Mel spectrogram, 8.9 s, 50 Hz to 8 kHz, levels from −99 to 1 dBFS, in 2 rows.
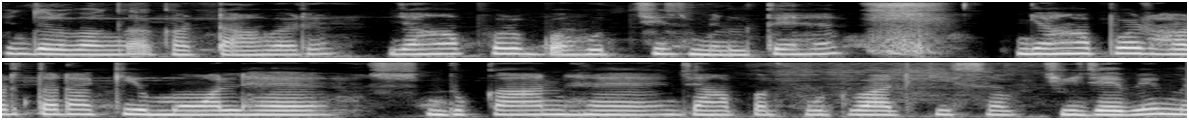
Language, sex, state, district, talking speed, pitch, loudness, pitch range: Hindi, female, Bihar, Darbhanga, 190 wpm, 235 Hz, -18 LUFS, 230-265 Hz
